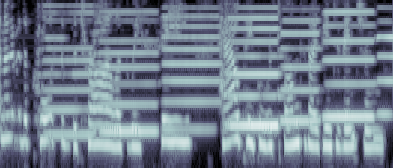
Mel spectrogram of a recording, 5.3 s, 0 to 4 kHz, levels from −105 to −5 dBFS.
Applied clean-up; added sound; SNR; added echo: classical method Wiener filter.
